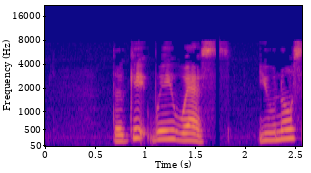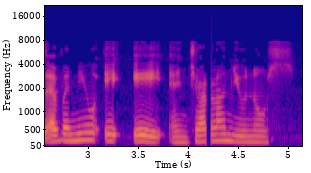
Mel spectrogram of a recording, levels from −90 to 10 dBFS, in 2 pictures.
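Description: Separately encoded pieces of this speech were joined without trimming each encoder's start-up delay and final-frame padding, leaving a gap at a join of encoded pieces: a 46 ms gap at 1.70–1.74 s and a 53 ms gap at 4.18–4.23 s, each breaking into the sound with smeared edges before it resumes where it stopped.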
